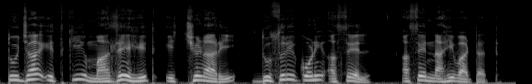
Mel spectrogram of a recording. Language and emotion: Marathi, neutral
